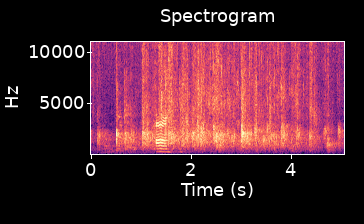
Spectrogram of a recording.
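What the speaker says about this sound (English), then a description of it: "It's all right to clap about that, because I'm sure you guys are tired of it too" An audience at an education event on truth and equity claps in a steady, sustained round of applause, with a voice briefly rising over it.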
